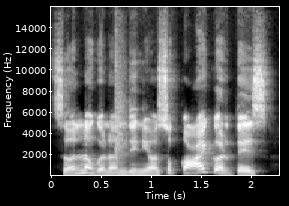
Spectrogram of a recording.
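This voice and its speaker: A woman's voice: mid-range voice, a little slow, lightly acted. A woman doing a coaxing young husband. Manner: coaxing, teasing. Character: pleading young husband, playful rickshaw driver.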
